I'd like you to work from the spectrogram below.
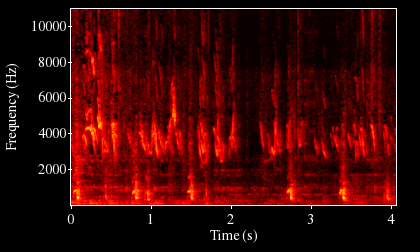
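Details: Young chicks drinking fresh water peep in bright, high, rising and falling chirps. Crisp pecking clicks come every half to one second over faint low noise.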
